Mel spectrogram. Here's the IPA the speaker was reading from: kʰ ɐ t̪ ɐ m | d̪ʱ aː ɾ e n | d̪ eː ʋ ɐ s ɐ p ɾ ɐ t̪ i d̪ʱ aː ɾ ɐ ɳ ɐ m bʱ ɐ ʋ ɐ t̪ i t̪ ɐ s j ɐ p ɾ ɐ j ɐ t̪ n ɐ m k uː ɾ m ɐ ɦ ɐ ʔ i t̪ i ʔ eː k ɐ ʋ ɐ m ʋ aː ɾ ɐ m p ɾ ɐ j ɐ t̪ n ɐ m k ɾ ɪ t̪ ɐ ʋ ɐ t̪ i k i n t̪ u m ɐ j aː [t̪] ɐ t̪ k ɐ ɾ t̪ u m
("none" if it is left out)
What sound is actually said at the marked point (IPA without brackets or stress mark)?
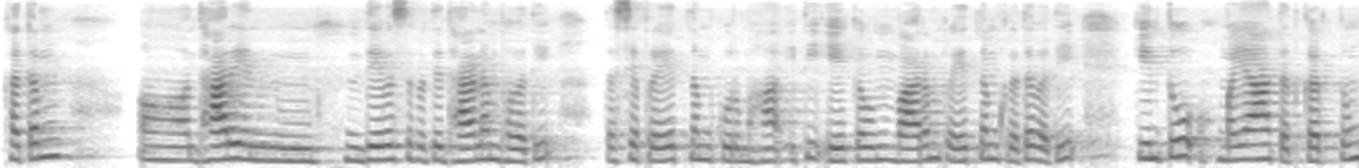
t̪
